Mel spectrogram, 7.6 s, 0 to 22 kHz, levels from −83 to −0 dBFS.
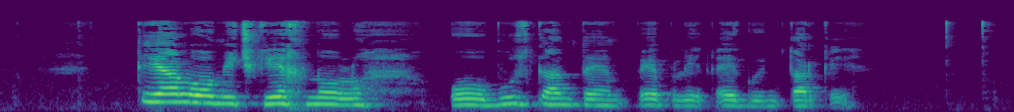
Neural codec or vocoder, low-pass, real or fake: none; 10.8 kHz; real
